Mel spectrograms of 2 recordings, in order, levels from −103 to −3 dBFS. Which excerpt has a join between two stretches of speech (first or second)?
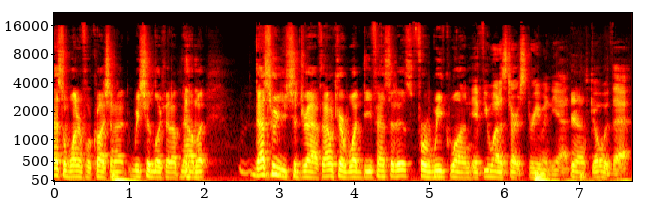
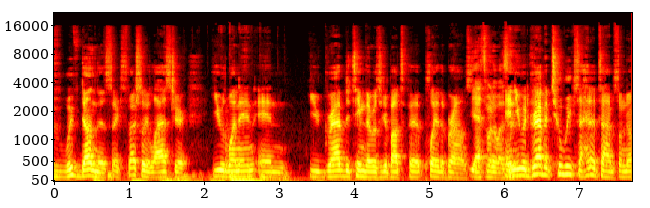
second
